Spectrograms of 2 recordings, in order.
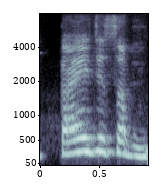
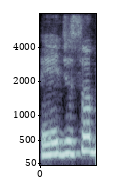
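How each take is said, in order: First: Ai vowel opening taijasam; correct "taijasam". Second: Plain e in the first syllable of tejasam; wrong "tejasam". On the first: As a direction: say taijasam with "tai", not "te". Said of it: "दो पाई है ऊपर". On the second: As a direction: say tejasam with "te", not "tai". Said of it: "तेजसम नहीं". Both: Shown as a demonstration.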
